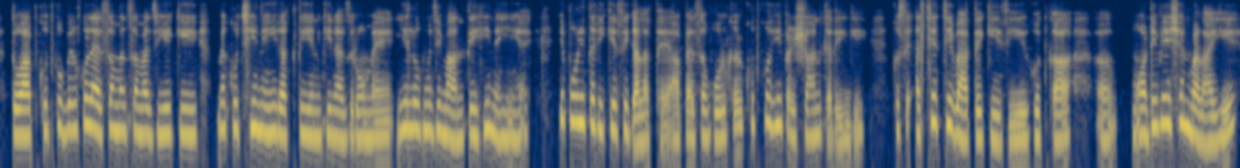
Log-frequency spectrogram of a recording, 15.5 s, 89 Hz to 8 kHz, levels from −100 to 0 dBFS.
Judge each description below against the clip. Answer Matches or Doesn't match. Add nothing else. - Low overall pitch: Doesn't match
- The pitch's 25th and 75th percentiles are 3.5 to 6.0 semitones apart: Matches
